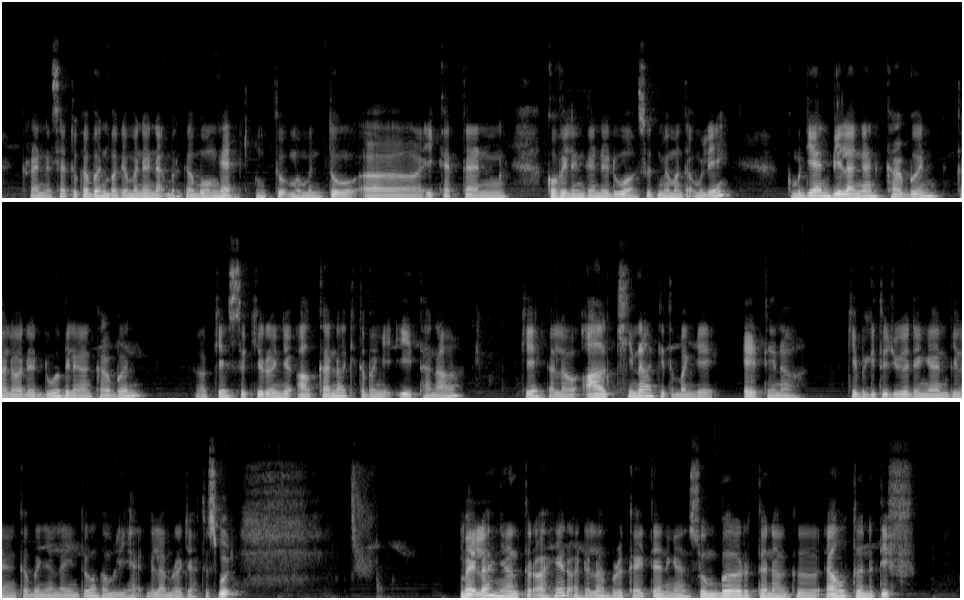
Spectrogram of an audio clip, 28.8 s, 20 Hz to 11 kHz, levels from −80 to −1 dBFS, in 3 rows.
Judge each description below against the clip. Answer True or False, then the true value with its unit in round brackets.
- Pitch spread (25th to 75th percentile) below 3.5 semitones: True (2.4 semitones)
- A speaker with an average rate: True (130 wpm)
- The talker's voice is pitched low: True (125 Hz)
